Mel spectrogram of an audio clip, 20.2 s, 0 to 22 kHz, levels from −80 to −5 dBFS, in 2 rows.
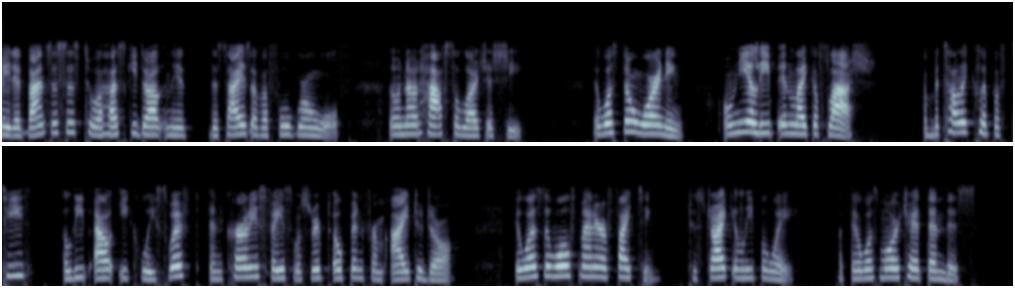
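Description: Speech with MP2 compression damage throughout: nothing above 6.5 kHz, a dull top, and gurgling granular artefacts as sub-bands drop out, likely from low-bitrate MPEG Layer II encoding consistent with about 48 kbps.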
